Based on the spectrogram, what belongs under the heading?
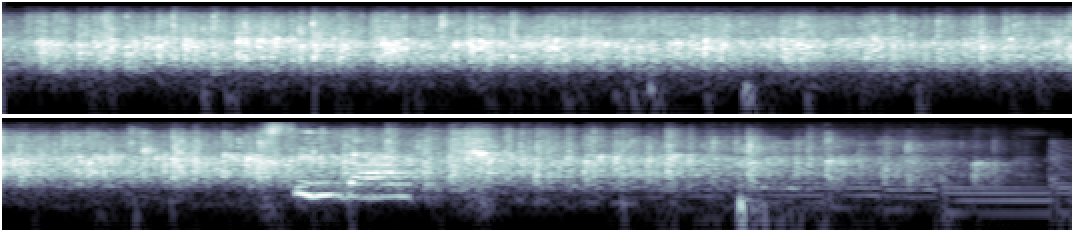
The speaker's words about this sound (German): und das ist Ihr Applaus.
